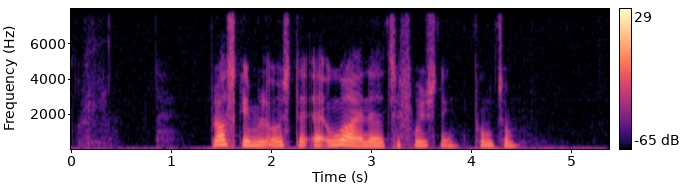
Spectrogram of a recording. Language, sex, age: Danish, female, 36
